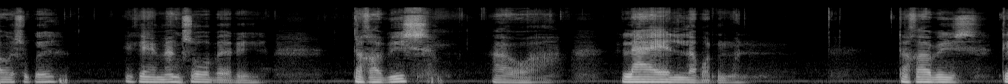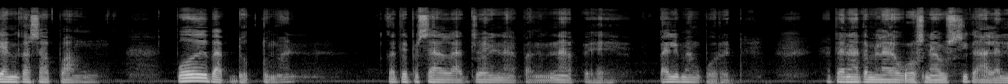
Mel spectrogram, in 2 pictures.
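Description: Throughout the speech, s sounds come out gritty and metallic, with a bright but synthetic treble that doesn't sit with the lower voice. That points to HE-AAC compression, likely at a low bitrate around 24 kbps, rebuilding upper bands by copying lower ones.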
